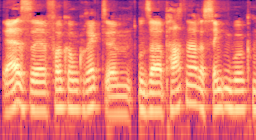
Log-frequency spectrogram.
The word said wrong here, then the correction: Senckenberg: Museum, Senckenburg, ich kann nicht mehr unseren Partner richtig aussprechen, äh, das Senckenberg Museum in äh, Frankfurt ähm, hat uns, ähm, ich sag mal, eingeladen.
